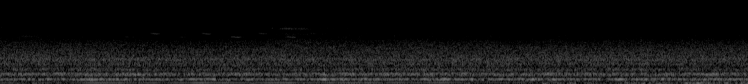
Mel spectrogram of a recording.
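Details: A kept honey bee colony flies around the hive in open weather, making a steady, low, layered buzzing with a few faint high chirps from a distant bird early on.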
